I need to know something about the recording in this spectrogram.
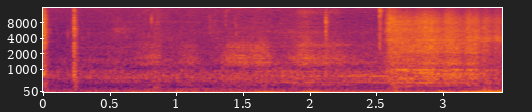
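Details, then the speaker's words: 2006 Opel/Vauxhall Vivaro diesel, jump-started after an alternator replacement, with the battery light now off: it cranks, catches and builds into a deep, steady clatter; normal start. "it all sounds plug the world to see anything from here but it all sounds good"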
